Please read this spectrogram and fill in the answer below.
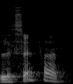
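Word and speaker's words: laissez-faire: Lesefer miydi? Evet, Le Sefer.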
